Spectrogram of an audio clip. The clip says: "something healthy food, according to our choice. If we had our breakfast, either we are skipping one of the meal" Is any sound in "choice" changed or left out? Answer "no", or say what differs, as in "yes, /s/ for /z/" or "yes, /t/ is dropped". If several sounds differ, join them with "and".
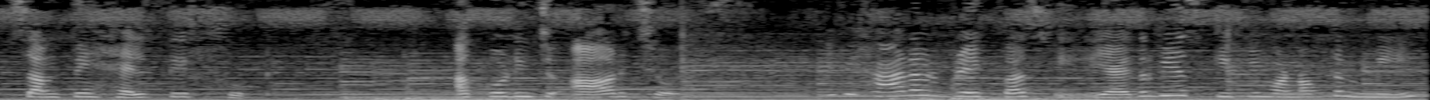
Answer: yes, /s/ is dropped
